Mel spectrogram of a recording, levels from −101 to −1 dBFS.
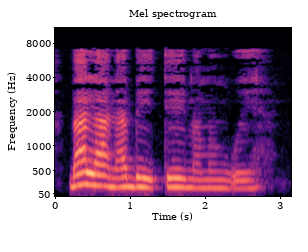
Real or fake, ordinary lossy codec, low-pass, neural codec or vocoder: real; MP3, 32 kbps; 7.2 kHz; none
